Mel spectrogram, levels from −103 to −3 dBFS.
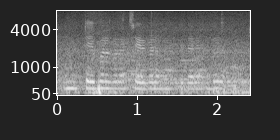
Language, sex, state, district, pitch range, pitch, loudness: Kannada, female, Karnataka, Bellary, 230-245 Hz, 240 Hz, -19 LUFS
